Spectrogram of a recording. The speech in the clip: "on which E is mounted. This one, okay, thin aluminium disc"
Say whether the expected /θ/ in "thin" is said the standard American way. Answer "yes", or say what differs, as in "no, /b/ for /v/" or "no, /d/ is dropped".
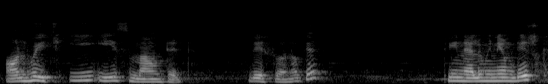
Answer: no, /t/ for /θ/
